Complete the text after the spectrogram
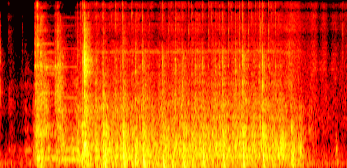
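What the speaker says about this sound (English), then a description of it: "take it back to our machine and sew that one down" A sewing machine runs steadily for about four seconds, stitching down a folded fabric seam, close and loud with no voices, starting and stopping abruptly.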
